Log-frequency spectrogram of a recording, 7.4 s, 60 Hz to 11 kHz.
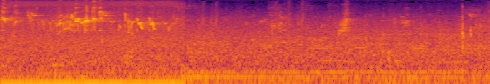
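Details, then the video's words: Wild Bali myna in forest on Bali, Indonesia: a cluster of short, bright chirping notes in the first few seconds, then quieter with a low steady hum and scattered faint notes. "Burung JALAK BALI di hutan part 2 ~ BALI STARLING in the wild"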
